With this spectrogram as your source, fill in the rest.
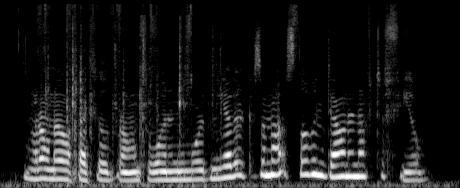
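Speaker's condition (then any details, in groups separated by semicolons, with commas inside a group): No condition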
